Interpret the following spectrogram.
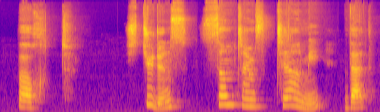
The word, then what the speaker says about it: porte: First of all, E as the last letter of a French word is silent. Porte.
